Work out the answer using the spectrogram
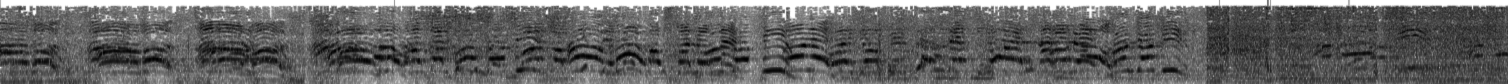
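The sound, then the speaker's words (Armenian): Protesters outside a courthouse shout "shame" as a car drives off. Many voices yell and chant at once in a loud, unbroken roar that lasts throughout, with a rumbling undertone beneath the crowd. “Նրանք պաստառները բարձրացրած հետևեցին ամբաստանալին, մինչև նրան մեքենայով հնարավորինս արագ հեռացրեցին ցուցարարների հնչեցրած ամոթանքների ներքո։”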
